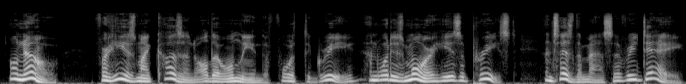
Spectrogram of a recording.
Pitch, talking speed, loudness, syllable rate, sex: 155 Hz, 235 wpm, -17 LUFS, 5.5 syllables/s, male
